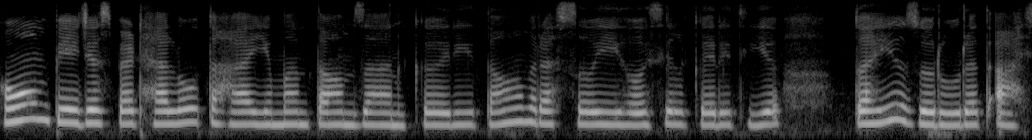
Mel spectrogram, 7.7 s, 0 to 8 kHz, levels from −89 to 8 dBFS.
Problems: none marked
